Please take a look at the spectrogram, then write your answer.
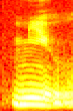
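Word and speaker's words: μ: Greek symbol is actually pronounced Mew like a like a cat Mew um and the only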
